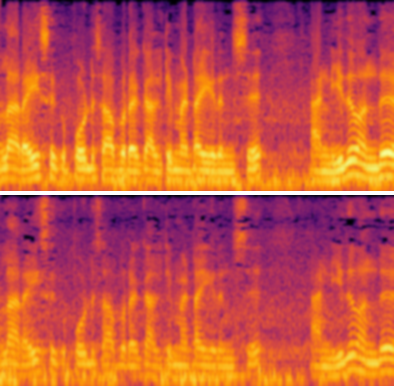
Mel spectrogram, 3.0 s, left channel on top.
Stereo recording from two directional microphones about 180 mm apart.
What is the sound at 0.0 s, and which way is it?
Speech, 35° left (ahead or behind).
